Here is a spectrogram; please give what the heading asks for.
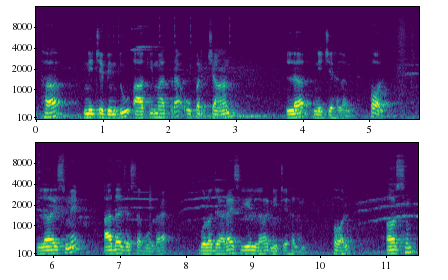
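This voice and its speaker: Male pronunciation teacher, unhurried and mellow, spells sounds out step by step, roomy echo. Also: medium pitch, a little hiss or hum. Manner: spells out sounds letter by letter, repetitive. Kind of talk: slow explanatory lesson. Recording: echoey room.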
